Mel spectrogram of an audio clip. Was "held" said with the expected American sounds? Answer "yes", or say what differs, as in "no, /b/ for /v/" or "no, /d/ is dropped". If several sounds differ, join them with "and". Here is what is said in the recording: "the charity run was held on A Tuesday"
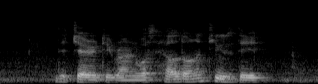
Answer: yes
